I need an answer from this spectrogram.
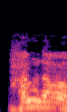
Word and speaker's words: হাঙ্গামা: যেমন এই হাঙ্গামা, হাঙ্গামা বলি না আমরা, হাঙ্গামা বলি। হাঙ্গামা গয়ের উচ্চারণ হয়, তাই হাঙ্গামাই।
